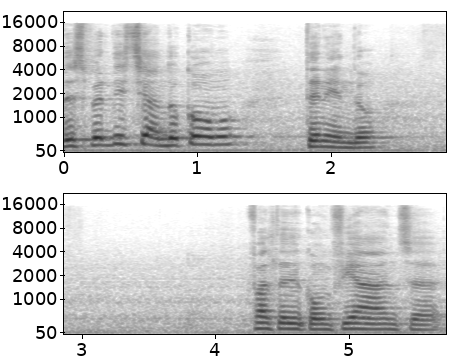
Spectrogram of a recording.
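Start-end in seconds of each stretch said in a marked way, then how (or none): none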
